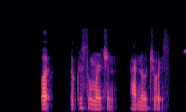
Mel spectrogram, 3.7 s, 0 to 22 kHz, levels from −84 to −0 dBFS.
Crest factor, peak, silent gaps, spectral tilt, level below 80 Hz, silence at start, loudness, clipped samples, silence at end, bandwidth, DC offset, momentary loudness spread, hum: 26 dB; -6 dBFS; 1.13-1.34 s, 2.41-2.54 s, 3.46-3.65 s; -6 dB/octave; -74 dBFS; 0.8 s; -31 LUFS; under 0.1%; 0 s; 8 kHz; under 0.1%; 17 LU; none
